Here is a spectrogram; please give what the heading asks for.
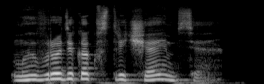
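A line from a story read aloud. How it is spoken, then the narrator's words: Quiet. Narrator (Russian): тихо сказала я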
